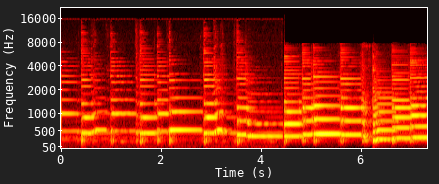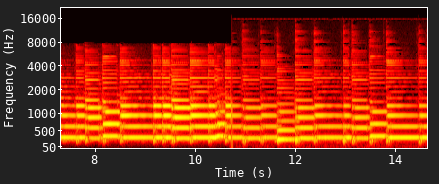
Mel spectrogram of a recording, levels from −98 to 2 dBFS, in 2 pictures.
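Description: At 4.43 s the audio goes duller and boxier, after a 20 ms gap, until 10.74 s, likely from an input switched to a poorer device. A spectrogram shows everything above 7.6 kHz cut off, with a faint new noise floor, and the waveform steps by a few decibels.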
